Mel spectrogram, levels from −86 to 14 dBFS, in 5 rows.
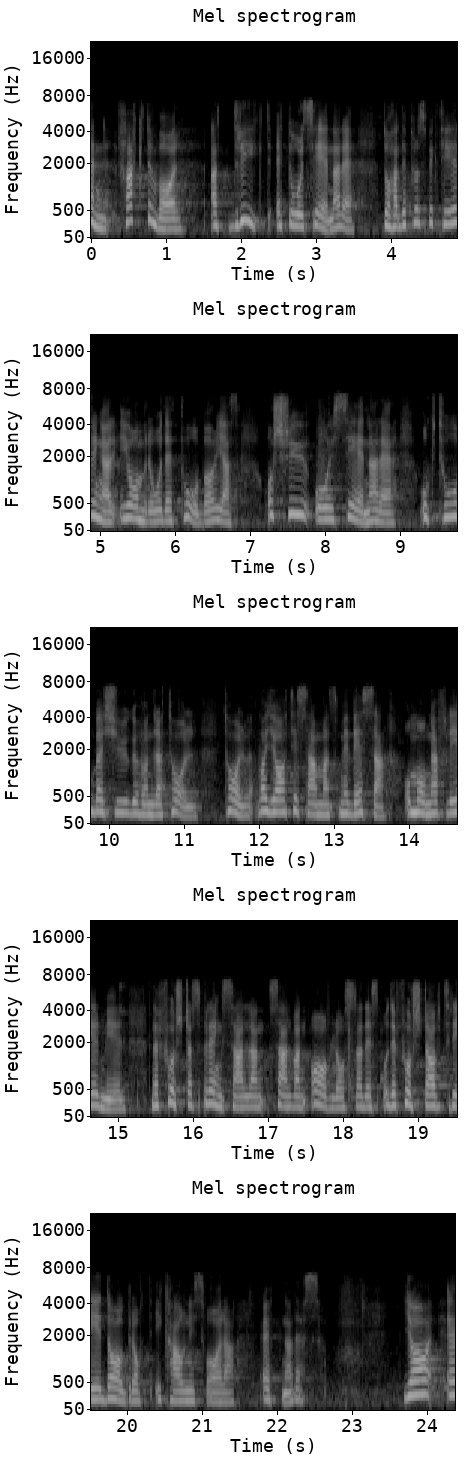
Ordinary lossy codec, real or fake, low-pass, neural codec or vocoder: Opus, 24 kbps; real; 7.2 kHz; none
